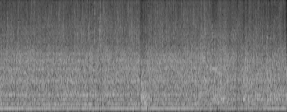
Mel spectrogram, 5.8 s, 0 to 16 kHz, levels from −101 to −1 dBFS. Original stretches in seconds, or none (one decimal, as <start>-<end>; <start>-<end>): 0.0-4.3; 5.1-5.8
